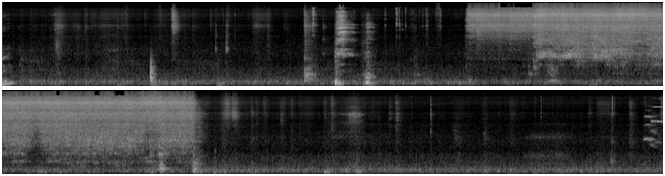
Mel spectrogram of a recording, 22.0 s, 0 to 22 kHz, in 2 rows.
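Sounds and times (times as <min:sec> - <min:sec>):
spraying hiss: 0:07.8 - 0:14.4.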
